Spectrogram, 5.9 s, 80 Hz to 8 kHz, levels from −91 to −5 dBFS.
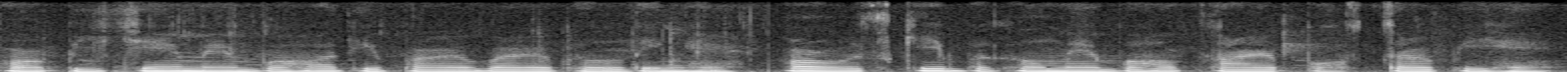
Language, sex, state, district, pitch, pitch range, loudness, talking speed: Hindi, female, Arunachal Pradesh, Papum Pare, 215 Hz, 205-220 Hz, -14 LUFS, 185 wpm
